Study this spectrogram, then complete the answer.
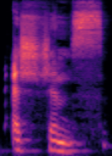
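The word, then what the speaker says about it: الشمس: There is no lam here. In my pronunciation of the word, I drop the sound of lam, and that's because it is followed by a letter carrying shadda. When I find a shadda letter following lam, the sound of lam will be dropped in pronunciation.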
